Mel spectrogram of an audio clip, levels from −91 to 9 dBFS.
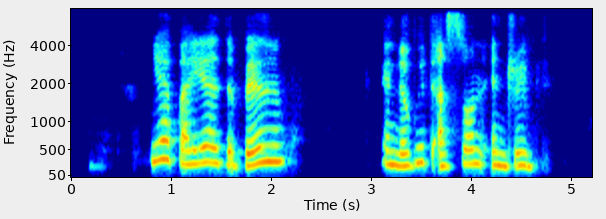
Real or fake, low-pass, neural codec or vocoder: fake; 7.2 kHz; codec, 24 kHz, 0.9 kbps, DualCodec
